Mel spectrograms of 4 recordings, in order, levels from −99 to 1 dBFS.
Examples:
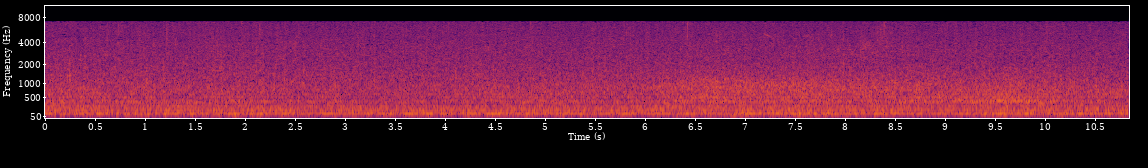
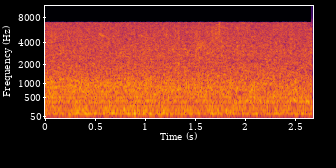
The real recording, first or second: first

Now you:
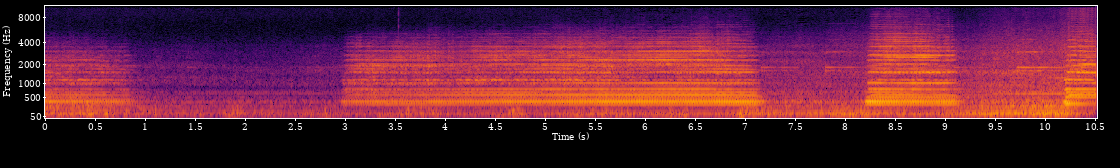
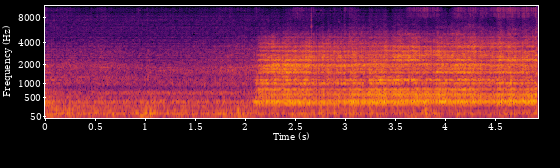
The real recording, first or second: first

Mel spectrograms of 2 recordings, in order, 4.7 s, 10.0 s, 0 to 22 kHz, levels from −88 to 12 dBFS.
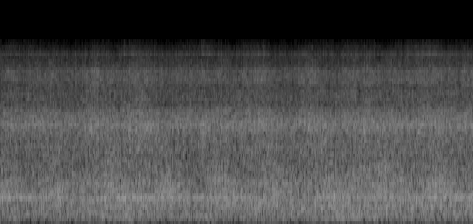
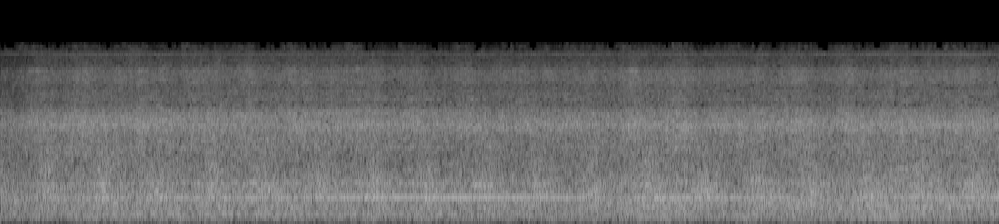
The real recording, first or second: second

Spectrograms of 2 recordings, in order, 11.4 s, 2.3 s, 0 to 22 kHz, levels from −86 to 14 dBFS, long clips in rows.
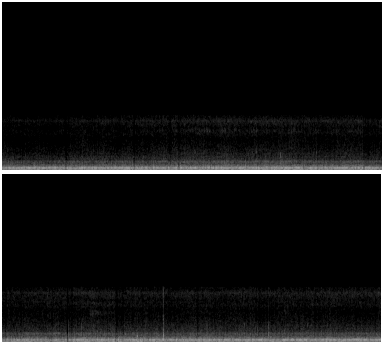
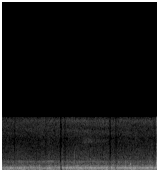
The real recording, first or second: second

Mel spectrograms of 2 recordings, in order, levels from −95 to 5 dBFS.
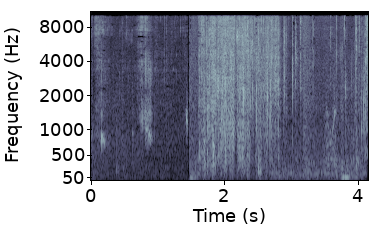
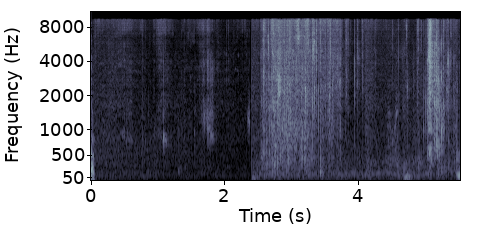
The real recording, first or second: first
